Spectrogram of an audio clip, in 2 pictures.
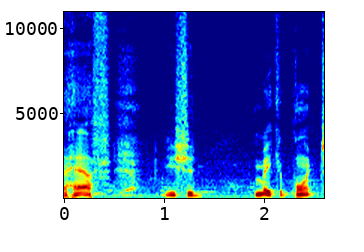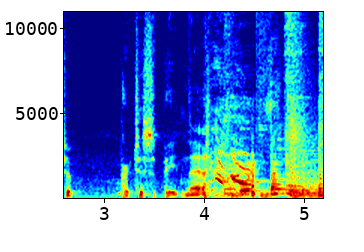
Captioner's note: laughs; relaxing music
